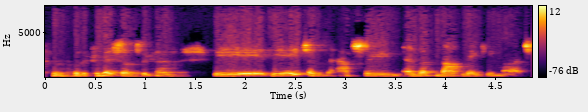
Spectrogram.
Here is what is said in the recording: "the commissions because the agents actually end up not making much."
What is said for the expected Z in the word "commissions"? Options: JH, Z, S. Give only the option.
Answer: Z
